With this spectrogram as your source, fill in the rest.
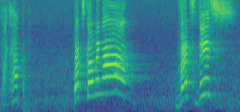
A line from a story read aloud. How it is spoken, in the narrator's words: As they heard a great crowd and people shouting and all the confusion, and they said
